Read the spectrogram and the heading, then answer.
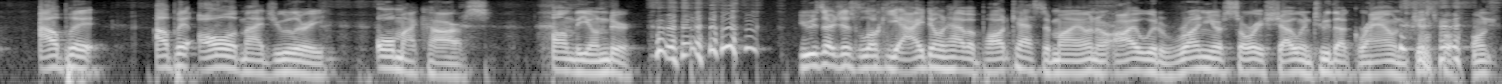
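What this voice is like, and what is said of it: Weak put-on Irish accent impression. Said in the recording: “Your McGregor is so bad that it's almost good, your impression ... You can get an Irish accent on some of those words ... some good Conor McGregor talk”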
